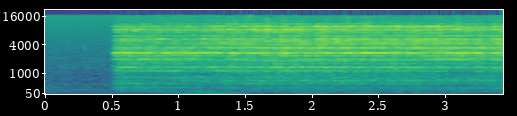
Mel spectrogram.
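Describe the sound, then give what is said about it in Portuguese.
A loud electric bell begins abruptly after a brief quiet moment and rings continuously at a steady, shrill, high pitch, sustained without a break until the end. “Pô, que campainha, cara.”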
